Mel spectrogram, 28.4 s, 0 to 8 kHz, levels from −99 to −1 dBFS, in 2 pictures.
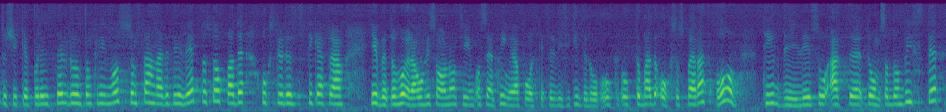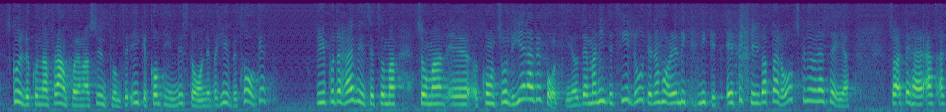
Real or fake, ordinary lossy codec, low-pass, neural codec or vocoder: fake; none; 7.2 kHz; codec, 16 kHz, 0.9 kbps, LongCat-Audio-Codec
